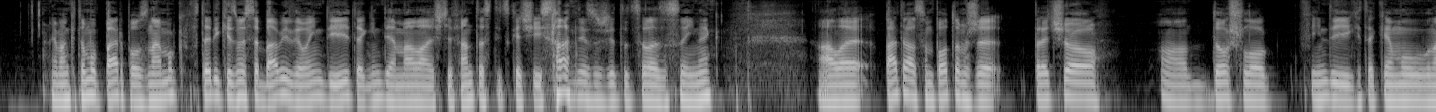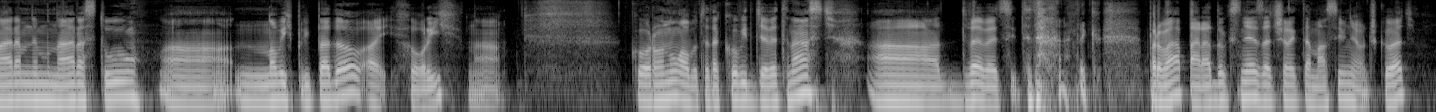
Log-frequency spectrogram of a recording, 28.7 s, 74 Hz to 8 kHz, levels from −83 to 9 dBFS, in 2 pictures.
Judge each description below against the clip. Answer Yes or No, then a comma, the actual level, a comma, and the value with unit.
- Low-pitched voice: Yes, low, 120 Hz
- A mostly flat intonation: Yes, narrow, 2.1 semitones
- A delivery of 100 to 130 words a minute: Yes, average, 120 wpm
